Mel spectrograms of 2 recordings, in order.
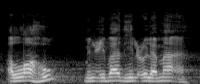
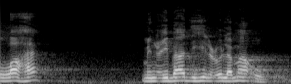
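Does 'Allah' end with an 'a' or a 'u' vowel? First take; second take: u; a. First: Allah ends with a u vowel. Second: Allah ends with an a vowel. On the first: God is the one who fears the scholars. The speaker calls it wrong. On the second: Scholars are the ones who fear God. The speaker calls it right.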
